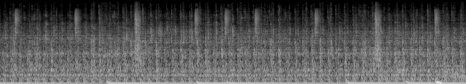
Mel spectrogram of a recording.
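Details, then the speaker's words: Honda Super Cub 110 Pro (C110, JA07) just bought, idling after kick-start; light quick clack over the single's beat plus sharper taps, seller suspected clutch/crank but tappets judged needing adjustment. "so the seller was talking about how there's a clacking sound coming from the crank cos he suspected there was a problem with the clutch but uh I think this habit this needs to be adjusted"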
